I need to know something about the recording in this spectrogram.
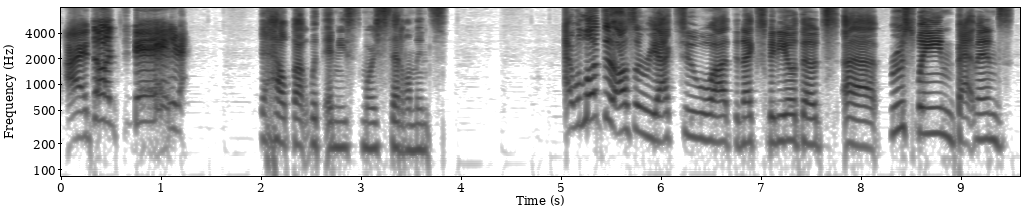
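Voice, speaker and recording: A woman streamer chatting casually with her viewers, her voice hoarse, bubbly and talkative. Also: mid-range voice, pushed and bright, no echo. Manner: bubbly, talks to chat, hums tunes. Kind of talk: casual livestream reaction chat.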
